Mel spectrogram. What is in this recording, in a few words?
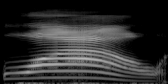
"Wow!" Cartoon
